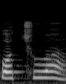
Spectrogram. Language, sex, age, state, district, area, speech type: Odia, female, 18-30, Odisha, Balasore, rural, read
